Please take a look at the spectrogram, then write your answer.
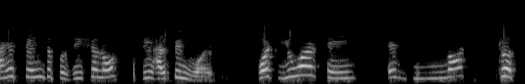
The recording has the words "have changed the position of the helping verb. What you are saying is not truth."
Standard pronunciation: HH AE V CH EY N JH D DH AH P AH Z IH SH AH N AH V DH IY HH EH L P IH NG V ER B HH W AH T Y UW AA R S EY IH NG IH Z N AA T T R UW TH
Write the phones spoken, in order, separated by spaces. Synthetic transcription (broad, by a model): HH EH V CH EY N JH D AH P AH Z IH SH AH N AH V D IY HH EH L P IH NG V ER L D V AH T Y UW AA R S EY IH NG IH Z N AA T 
